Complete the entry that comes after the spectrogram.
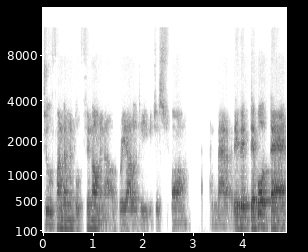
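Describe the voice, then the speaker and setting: With a Tamil accent, a man speaks at a fairly quick pace. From India, Tamil-speaking. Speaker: university lecturer. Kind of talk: lecture. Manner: hesitant, many fillers and repetitions.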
